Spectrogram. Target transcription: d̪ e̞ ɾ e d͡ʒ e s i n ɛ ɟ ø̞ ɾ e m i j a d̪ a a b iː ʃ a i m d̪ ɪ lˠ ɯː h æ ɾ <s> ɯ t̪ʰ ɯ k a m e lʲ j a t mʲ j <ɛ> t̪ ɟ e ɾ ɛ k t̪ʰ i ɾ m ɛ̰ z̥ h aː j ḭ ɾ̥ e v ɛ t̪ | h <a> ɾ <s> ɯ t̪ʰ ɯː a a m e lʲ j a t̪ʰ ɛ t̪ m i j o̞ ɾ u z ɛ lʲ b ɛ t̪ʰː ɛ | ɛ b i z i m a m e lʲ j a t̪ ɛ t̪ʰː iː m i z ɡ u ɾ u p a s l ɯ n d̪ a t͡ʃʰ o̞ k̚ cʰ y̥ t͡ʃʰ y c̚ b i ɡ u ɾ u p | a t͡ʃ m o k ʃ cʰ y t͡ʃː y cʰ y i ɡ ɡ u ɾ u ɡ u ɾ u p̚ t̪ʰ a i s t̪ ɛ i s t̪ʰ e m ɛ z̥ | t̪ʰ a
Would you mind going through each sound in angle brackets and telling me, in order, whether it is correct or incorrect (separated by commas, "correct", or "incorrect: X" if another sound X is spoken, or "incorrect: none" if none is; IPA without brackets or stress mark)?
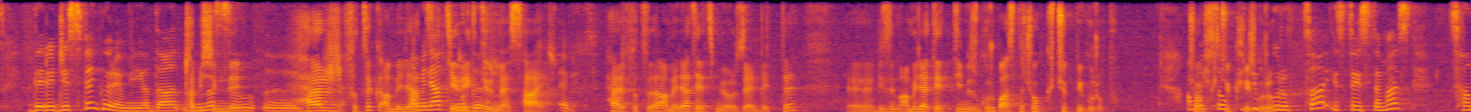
incorrect: f, incorrect: a, incorrect: æ, incorrect: f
